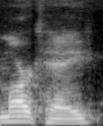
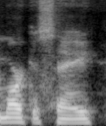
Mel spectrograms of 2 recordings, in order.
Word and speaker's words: Marcus Hay: He said my first name wrong. He said Mark Hay instead of Marcus Hay.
